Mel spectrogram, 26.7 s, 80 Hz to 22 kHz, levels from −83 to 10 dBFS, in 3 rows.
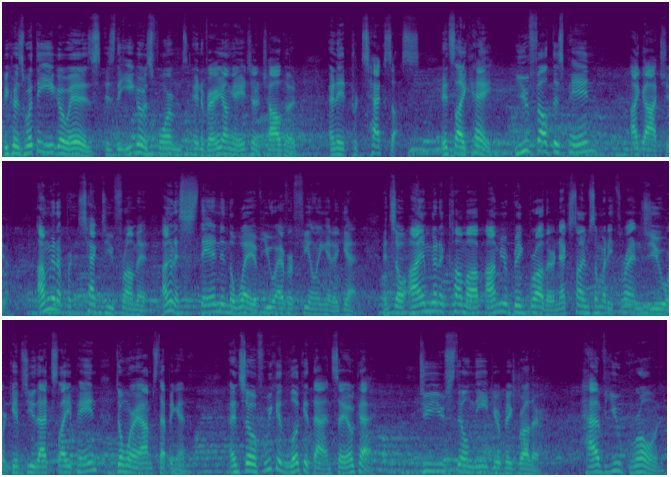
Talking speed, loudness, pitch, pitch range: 220 wpm, -28 LUFS, 160 Hz, 145-185 Hz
